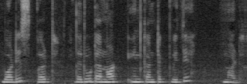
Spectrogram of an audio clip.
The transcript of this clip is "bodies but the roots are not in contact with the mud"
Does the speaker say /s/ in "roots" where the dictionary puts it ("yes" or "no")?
no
